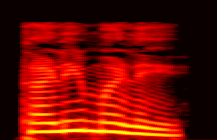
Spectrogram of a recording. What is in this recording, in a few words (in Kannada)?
"ತಾಳಮೇಳ", Kannada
